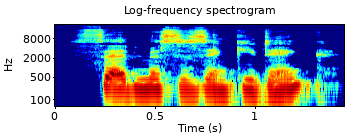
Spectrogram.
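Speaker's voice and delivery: ordinary delivery, nothing marked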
